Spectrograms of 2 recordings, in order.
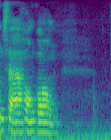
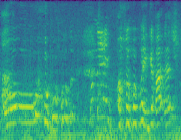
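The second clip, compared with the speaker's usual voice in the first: scared giggles on a shaky ride; nervous laughing; 7 semitones higher, 3 dB louder, much slower than usual. Real, not acted. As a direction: laugh through the fright. Gondola swaying, laughing scared.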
